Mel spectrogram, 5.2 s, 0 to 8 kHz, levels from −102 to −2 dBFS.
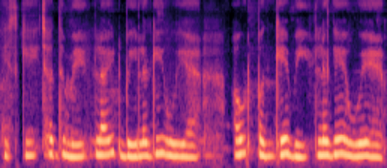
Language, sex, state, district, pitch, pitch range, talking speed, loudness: Hindi, female, Uttar Pradesh, Saharanpur, 235 Hz, 225-255 Hz, 160 wpm, -16 LUFS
